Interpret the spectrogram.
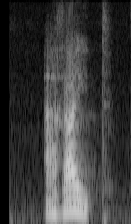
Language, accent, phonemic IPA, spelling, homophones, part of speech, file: French, Quebec, /a.ʁɛt/, arrête, arrêtes / arrêtent, verb, Qc-arrête.ogg
- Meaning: inflection of arrêter: 1. first/third-person singular present indicative/subjunctive 2. second-person singular imperative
